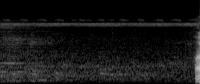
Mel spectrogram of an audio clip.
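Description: Insects chirring in a steady, high-pitched trill, quiet in the pause between speech.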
